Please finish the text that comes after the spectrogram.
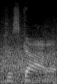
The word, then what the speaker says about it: Cascada: need a Buick Cascada yeah I checked it's pronounced Cascada let's start with the multi-layer fabric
